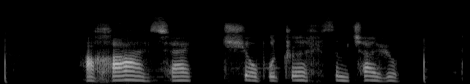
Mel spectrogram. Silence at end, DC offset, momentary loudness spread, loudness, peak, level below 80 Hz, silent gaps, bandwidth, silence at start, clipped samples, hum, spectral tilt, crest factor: 0.75 s; under 0.1%; 21 LU; -32 LUFS; -10 dBFS; -88 dBFS; 1.98-2.11 s, 2.18-2.23 s; 10 kHz; 0.85 s; under 0.1%; none; -3.5 dB/octave; 24 dB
